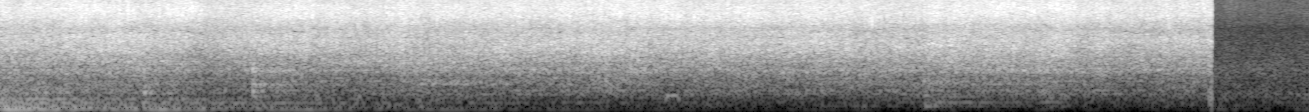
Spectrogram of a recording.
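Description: Chicken pieces frying in a nonstick pan, a faint, even sizzle, with a wooden spatula stirring through them. The sizzle cuts off suddenly near the end.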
